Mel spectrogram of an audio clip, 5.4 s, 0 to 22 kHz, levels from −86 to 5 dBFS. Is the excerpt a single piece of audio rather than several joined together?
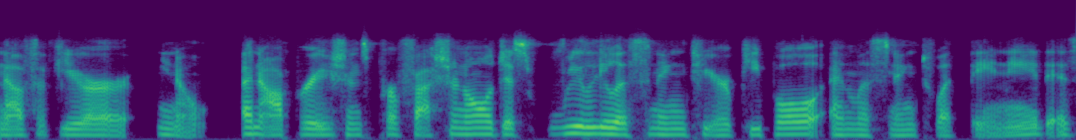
yes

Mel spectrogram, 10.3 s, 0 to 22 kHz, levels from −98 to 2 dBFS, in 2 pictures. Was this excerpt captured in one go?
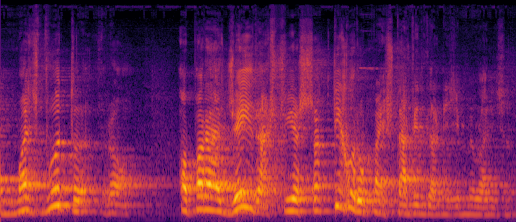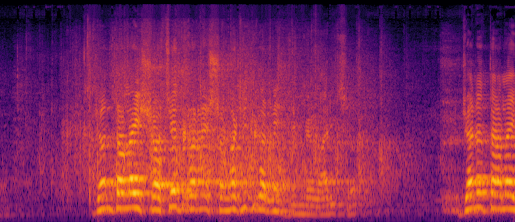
yes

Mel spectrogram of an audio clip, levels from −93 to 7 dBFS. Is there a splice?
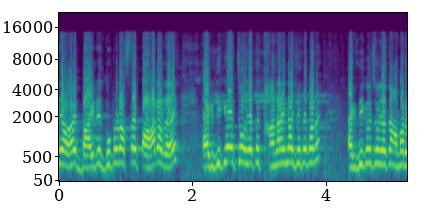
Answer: no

